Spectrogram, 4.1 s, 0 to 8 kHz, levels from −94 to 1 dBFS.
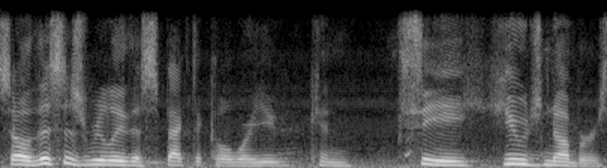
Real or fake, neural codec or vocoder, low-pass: real; none; 7.2 kHz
